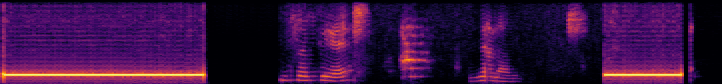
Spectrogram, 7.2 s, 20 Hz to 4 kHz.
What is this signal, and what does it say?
Ringback tone (North America), 440 + 480 Hz, with speech.
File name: out- - - - - .6073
